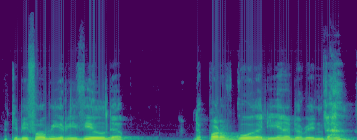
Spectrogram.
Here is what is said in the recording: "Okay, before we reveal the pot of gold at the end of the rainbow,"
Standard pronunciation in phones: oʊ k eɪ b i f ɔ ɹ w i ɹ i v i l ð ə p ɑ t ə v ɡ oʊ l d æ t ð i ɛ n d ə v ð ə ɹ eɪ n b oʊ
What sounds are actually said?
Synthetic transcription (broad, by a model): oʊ k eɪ b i f ɔ w i ɹ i v i l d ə p ɑ t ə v ɡ oʊ l æ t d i ɛ n d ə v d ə ɹ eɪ n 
